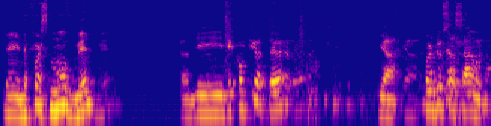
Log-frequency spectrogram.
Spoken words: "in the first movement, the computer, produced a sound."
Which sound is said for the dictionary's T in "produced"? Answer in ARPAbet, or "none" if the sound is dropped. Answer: none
